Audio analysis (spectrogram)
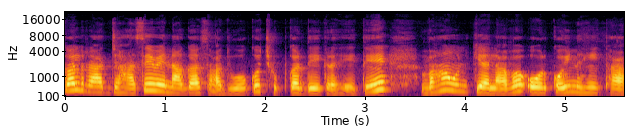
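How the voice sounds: The intonation is lively as a natural reading voice goes on.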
